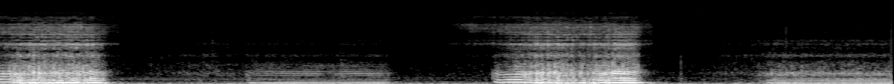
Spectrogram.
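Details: Snoring during sleep, recorded with the SnoreLab app.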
